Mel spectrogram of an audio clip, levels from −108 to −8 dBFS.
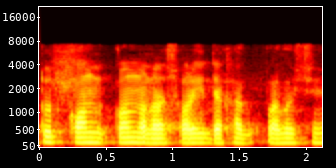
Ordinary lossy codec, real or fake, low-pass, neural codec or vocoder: none; fake; 7.2 kHz; vocoder, 22.05 kHz, 80 mel bands, HiFi-GAN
